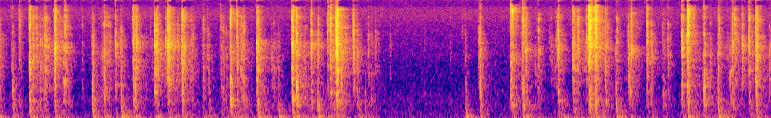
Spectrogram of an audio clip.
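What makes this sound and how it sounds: Fingertips type on the keys of a black plastic, hollow-bodied split ergonomic computer keyboard, producing a quick run of soft, hollow clacks with a low thump under each keystroke. The tapping stops briefly just before the midpoint, then resumes at the same steady pace.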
